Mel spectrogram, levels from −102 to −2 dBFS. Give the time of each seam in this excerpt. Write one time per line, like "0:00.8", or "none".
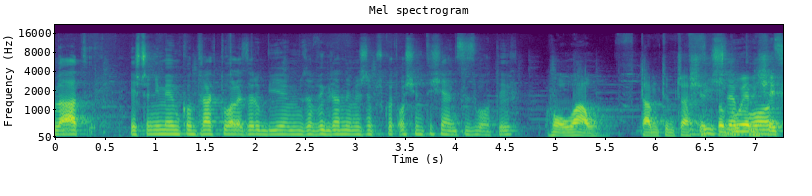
none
